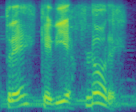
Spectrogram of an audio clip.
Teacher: De Andalucía también proviene el debilitamiento de la S al final de las sílabas.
